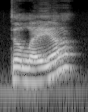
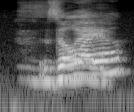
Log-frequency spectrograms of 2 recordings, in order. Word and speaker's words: Zelaya: Delea? It's a Z. I mean, Zelaya.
